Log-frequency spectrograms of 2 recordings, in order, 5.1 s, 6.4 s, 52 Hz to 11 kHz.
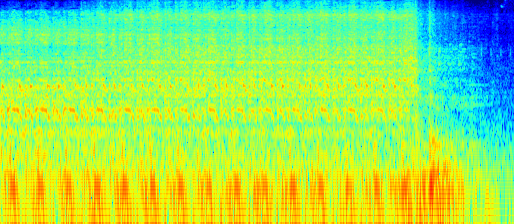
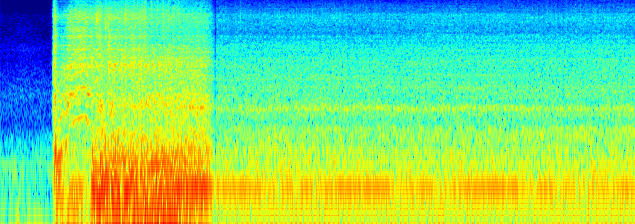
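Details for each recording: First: Onan 5500 RV generator cranks with a steady rhythmic churn for about four seconds after a roughly 30-second prime, never catches, then falls silent. It had been running intermittently and then dying, and no fuel pump sound is heard when priming; owner suspects the electric fuel pump, unconfirmed. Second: Onan 5500 RV generator after replacing the electric fuel pump (Cummins A047N929) and fuel filter; it had been dying after running intermittently; brief cranking after 30 seconds of priming, catches cleanly and holds a steady even hum, running 40 minutes without sputtering.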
